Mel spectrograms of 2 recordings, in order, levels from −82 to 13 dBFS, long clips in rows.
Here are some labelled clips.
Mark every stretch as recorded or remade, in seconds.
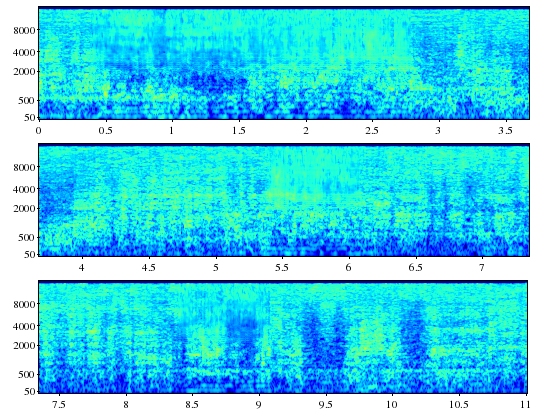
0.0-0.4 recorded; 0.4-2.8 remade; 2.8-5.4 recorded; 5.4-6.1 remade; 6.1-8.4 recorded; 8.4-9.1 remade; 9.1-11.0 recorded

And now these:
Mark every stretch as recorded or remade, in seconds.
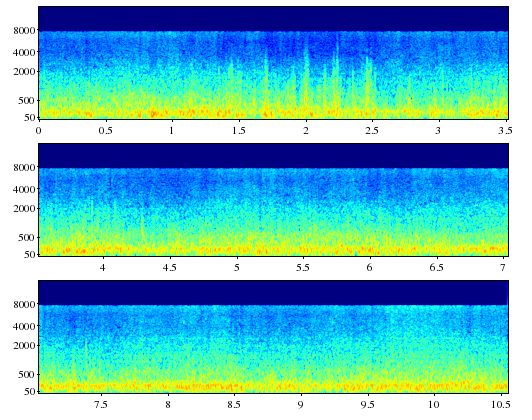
0.0-0.5 recorded; 0.5-10.6 remade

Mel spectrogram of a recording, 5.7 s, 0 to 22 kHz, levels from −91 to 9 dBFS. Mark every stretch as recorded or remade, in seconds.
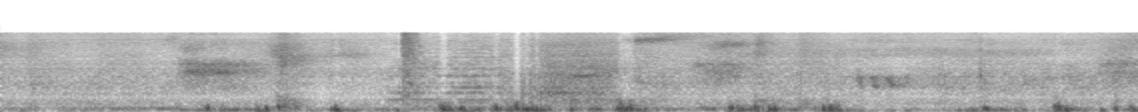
0.0-1.9 remade; 1.9-2.5 recorded; 2.5-5.7 remade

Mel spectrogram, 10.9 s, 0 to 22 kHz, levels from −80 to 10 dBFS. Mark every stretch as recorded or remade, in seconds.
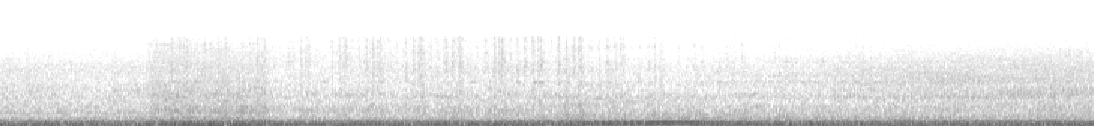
0.0-2.9 recorded; 2.9-3.5 remade; 3.5-7.6 recorded; 7.6-8.2 remade; 8.2-10.9 recorded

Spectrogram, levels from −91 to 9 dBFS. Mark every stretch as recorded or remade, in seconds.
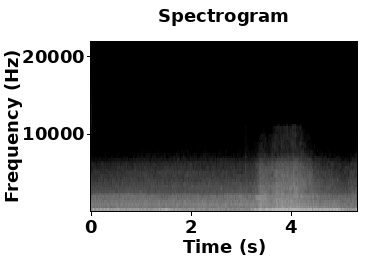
0.0-5.3 recorded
